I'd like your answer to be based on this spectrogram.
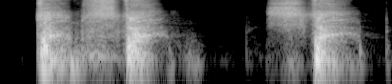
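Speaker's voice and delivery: soft, hushed whisper under the breath. Retelling a friend's warning at the bar: imitating Mo whispering. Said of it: "He's whispering it while I'm talking".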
